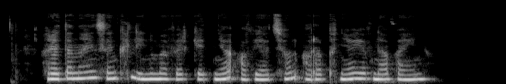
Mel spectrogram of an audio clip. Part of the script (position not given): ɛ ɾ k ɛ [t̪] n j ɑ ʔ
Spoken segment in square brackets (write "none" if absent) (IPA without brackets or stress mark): t̪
